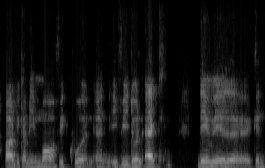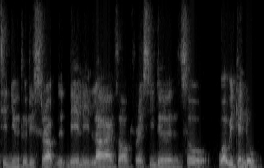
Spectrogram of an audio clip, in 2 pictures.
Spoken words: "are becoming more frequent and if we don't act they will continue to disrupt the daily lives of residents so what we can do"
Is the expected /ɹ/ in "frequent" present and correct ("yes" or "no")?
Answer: no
